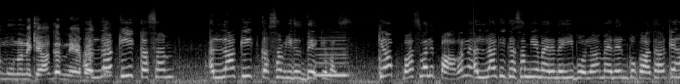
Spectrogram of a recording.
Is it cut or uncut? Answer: uncut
